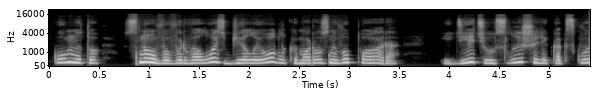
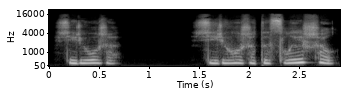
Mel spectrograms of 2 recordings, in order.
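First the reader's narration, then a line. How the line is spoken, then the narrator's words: Whisper. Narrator (Russian): сказала Таня шепотом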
